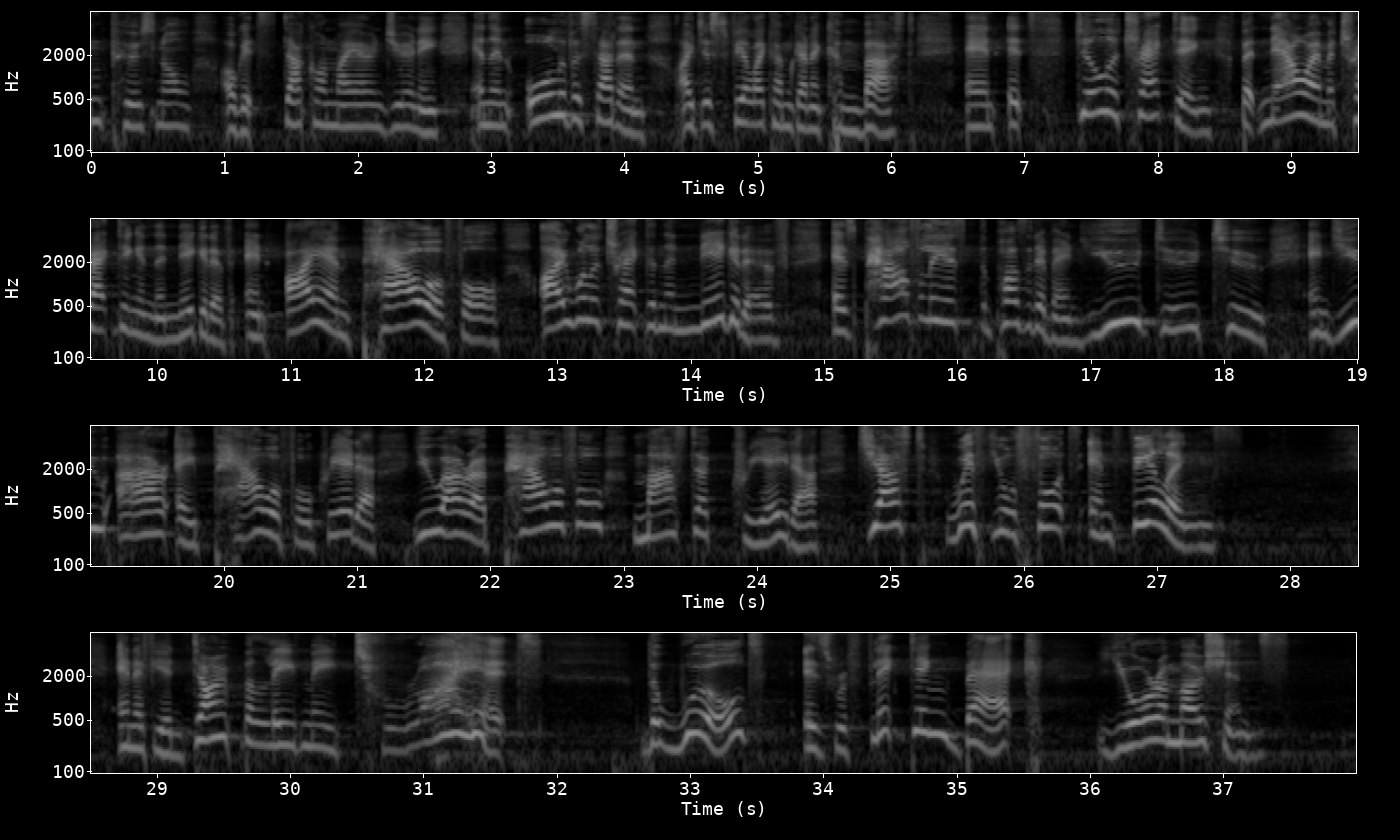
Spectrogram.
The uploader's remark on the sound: keynote at the 2019 Portrait Masters Conference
